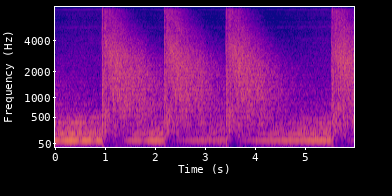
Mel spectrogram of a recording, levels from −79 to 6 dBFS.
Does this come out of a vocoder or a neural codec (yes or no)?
no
